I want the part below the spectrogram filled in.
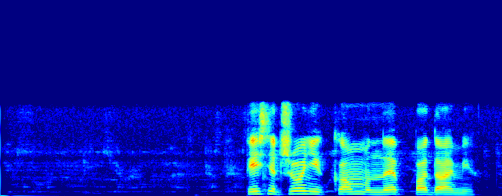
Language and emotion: Russian, neutral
